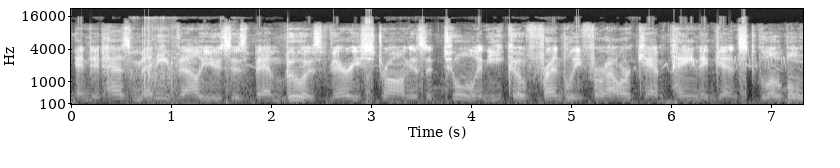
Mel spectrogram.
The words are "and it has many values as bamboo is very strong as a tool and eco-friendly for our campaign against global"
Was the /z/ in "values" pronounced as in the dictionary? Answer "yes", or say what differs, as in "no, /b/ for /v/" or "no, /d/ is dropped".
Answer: yes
